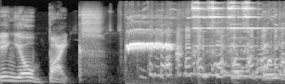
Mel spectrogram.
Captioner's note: blows whistle; giggling and ringing bells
